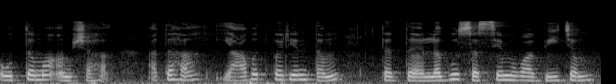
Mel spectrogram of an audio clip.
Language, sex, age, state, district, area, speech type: Sanskrit, female, 45-60, Karnataka, Dakshina Kannada, urban, spontaneous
